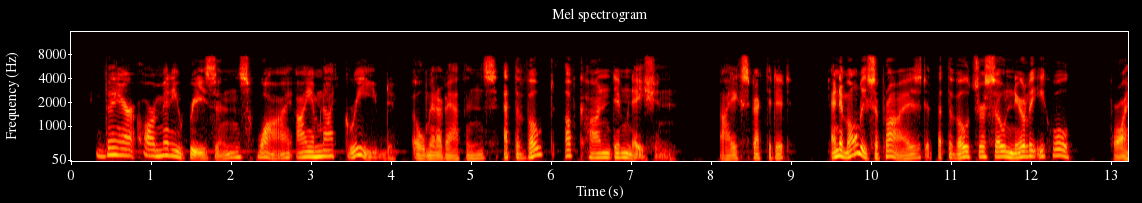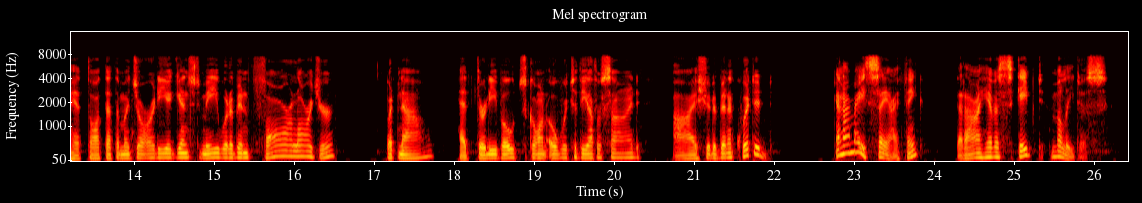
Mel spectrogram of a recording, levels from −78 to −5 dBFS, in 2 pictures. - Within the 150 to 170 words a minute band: Yes, average, 165 wpm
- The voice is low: Yes, low, 120 Hz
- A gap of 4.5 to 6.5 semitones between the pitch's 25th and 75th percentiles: Yes, wide, 5.5 semitones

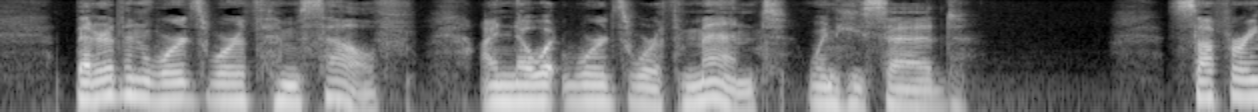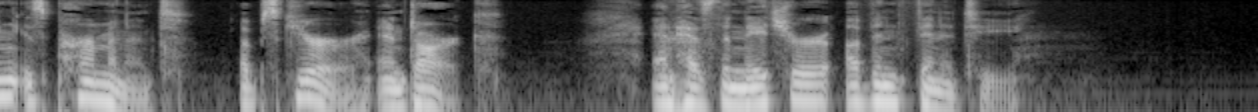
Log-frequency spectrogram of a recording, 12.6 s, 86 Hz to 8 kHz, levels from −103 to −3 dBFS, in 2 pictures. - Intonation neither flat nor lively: Yes, average, 3.3 semitones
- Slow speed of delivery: Yes, slow, 115 wpm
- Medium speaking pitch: No, low, 125 Hz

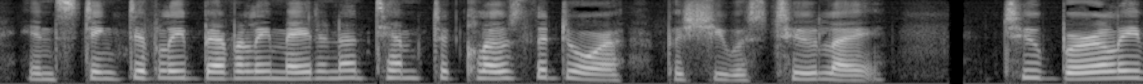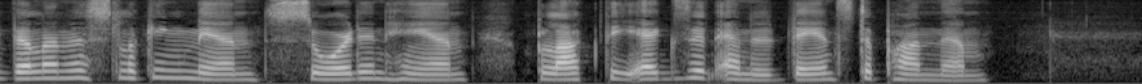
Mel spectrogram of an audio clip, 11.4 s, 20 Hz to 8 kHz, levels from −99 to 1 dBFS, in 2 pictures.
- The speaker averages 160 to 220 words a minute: No, average, 150 wpm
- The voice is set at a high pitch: Yes, high, 225 Hz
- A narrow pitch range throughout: No, average, 3.6 semitones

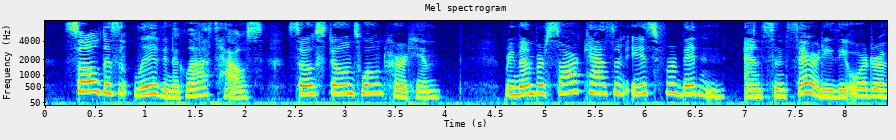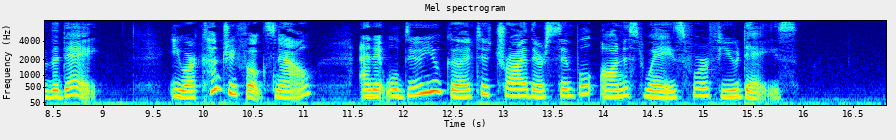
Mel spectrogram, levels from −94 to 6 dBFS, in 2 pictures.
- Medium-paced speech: Yes, average, 155 wpm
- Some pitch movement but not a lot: No, wide, 6.5 semitones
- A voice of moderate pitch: No, high, 225 Hz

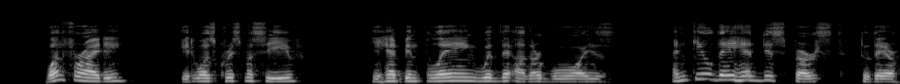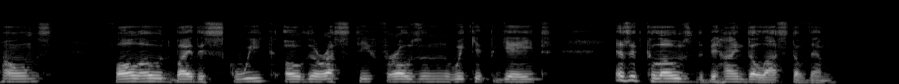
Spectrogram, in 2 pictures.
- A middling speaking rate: No, slow, 130 wpm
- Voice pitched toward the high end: No, medium, 140 Hz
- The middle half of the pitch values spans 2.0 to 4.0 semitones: Yes, average, 3.5 semitones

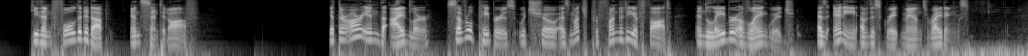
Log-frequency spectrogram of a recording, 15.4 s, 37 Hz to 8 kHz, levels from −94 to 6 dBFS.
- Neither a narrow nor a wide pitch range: No, wide, 6.4 semitones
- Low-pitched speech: Yes, low, 130 Hz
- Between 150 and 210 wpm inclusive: No, slow, 135 wpm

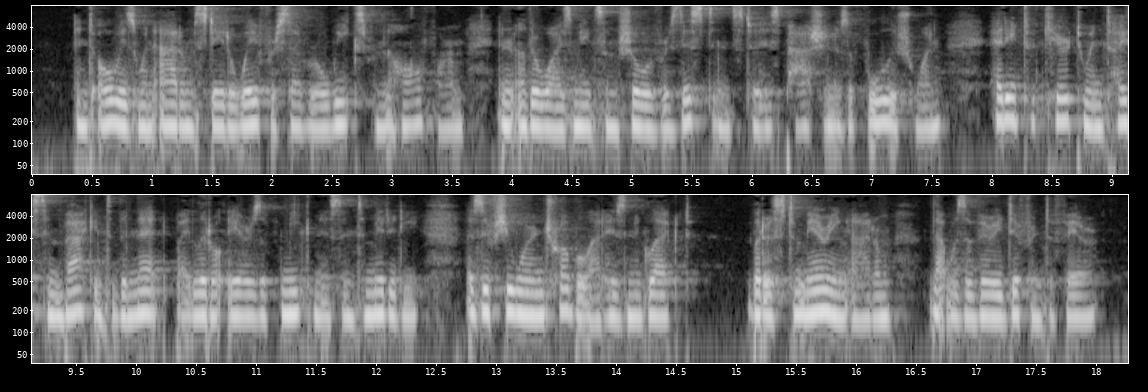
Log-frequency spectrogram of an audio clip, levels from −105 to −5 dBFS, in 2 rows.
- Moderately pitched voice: Yes, medium, 175 Hz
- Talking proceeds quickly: Yes, fast, 210 wpm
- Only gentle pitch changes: Yes, narrow, 1.8 semitones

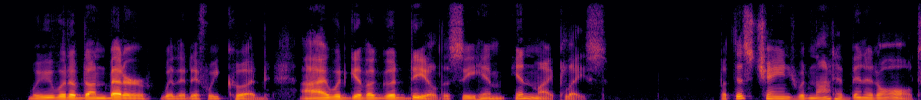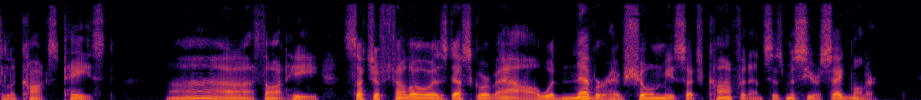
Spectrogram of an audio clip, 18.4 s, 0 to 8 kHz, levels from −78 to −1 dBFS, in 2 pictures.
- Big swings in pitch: Yes, wide, 5.8 semitones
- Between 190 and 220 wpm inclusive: No, average, 170 wpm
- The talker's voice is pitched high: No, low, 100 Hz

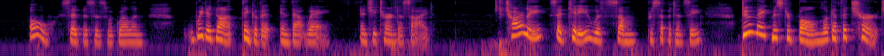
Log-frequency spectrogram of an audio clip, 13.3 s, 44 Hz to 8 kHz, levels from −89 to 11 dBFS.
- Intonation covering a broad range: Yes, wide, 6.4 semitones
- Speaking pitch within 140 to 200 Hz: Yes, high, 190 Hz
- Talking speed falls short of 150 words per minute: Yes, average, 140 wpm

